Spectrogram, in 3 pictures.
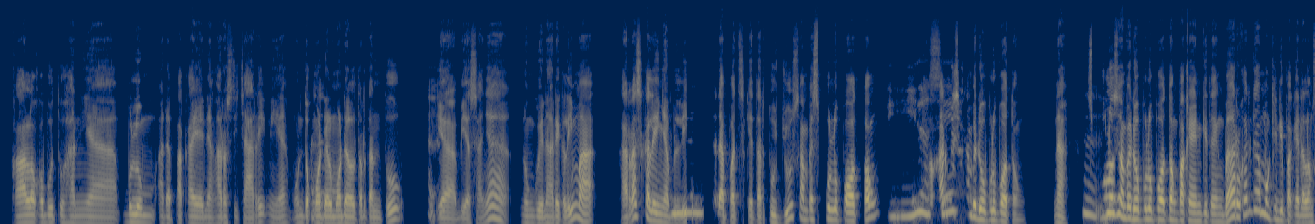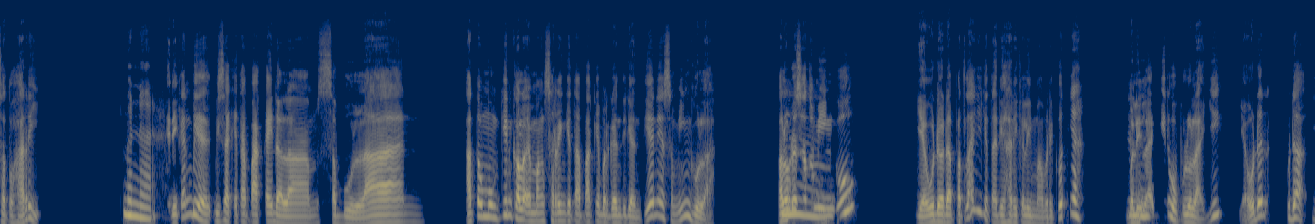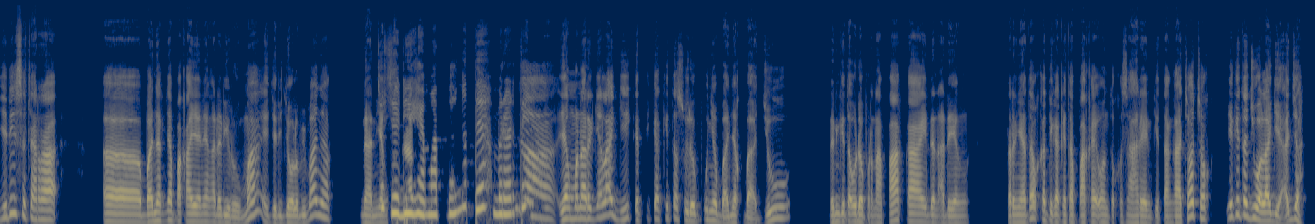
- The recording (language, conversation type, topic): Indonesian, podcast, Bagaimana kamu tetap tampil gaya sambil tetap hemat anggaran?
- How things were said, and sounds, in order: other background noise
